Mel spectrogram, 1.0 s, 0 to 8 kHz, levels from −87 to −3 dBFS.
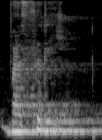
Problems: constant background noise, echo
